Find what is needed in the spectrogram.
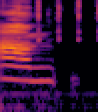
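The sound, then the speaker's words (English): A game timer ticks steadily, quick light clicks spaced evenly, following a brief sustained voiced sound at the start; fairly quiet. “Time's still ticking.”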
